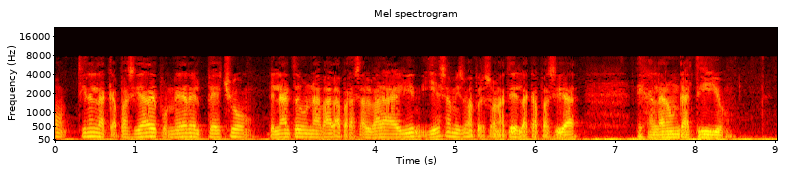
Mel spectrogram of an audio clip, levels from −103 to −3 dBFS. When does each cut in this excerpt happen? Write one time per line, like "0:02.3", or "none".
none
